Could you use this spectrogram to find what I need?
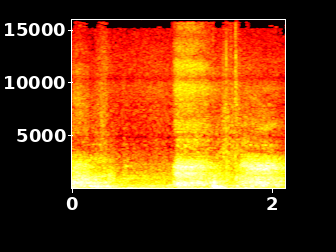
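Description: A young man blows out a long breath.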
